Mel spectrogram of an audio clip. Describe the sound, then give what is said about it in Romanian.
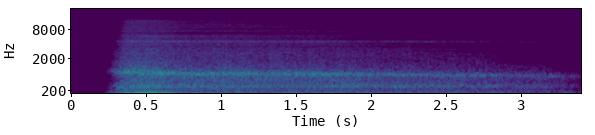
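A deep breath, heard as one long, airy rush that starts suddenly, is loud at first and then slowly fades over about three seconds, with no talking. “să inspir adânc aer în piept, să-l expir”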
